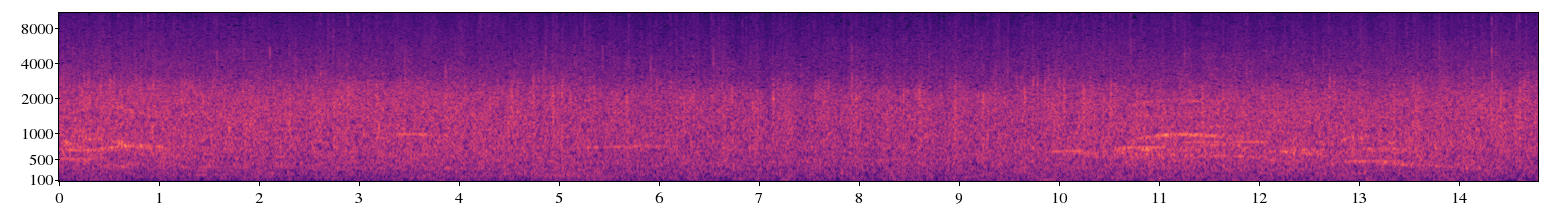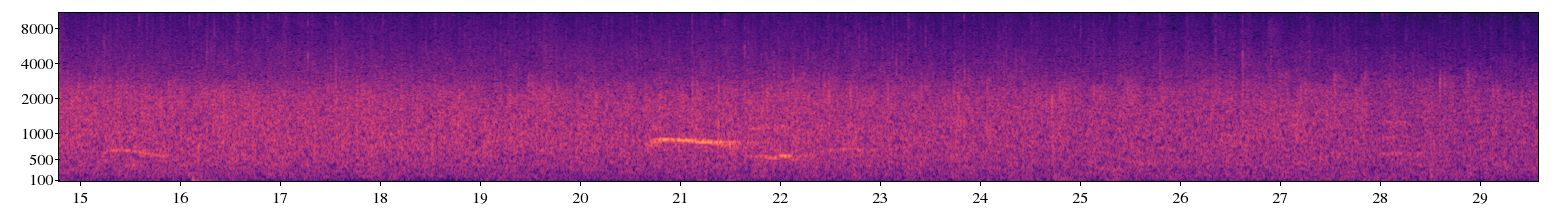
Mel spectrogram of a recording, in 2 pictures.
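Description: Large concert audience applauding steadily, with a few cheering voices rising above the clapping now and then. The applause thins slightly near the end.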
